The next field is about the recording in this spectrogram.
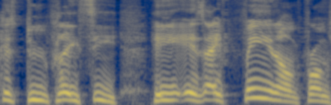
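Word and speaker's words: Du Plessis: do you like us do please see he is a Phenom from South Africa the S is silent and always he looks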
